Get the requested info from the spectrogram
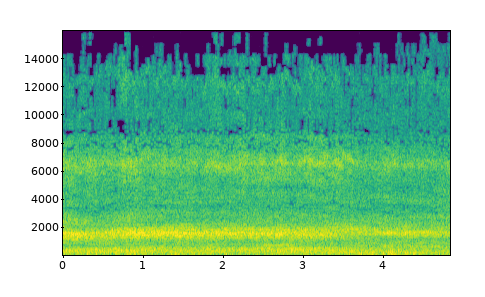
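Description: Propane jet burner under a crawfish boiling pot, running with a steady, even rushing hiss.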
